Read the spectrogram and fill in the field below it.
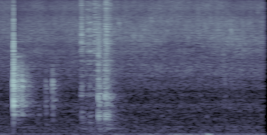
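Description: Steaks sizzle in a pan of thickened pepper sauce for steak au poivre, with a sharp clatter as the meat goes in, then a soft steady hiss and a few utensil knocks.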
